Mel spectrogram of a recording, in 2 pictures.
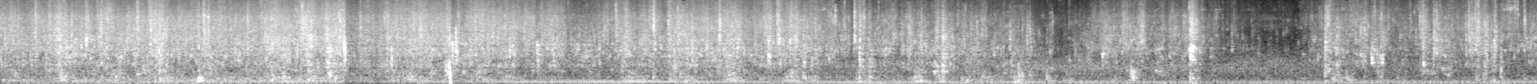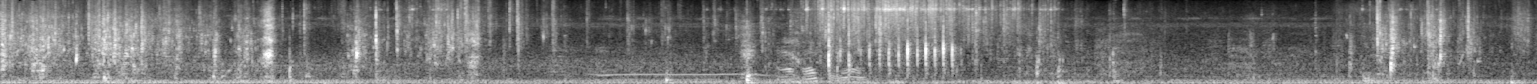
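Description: A dog splashing and pawing water in a plastic wading pool, heavy and continuous for the first dozen seconds, then lighter sloshing and scattered splashes.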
